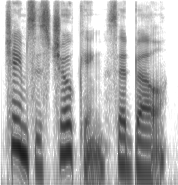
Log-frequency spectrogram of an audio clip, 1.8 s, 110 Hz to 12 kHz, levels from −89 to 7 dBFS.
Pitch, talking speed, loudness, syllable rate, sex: 205 Hz, 170 wpm, -17 LUFS, 4.5 syllables/s, female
